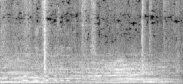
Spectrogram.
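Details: Very large cattle unloaded from a truck at a market and sold at once; one long, steady, low moo runs through the whole clip, with background music and faint voices.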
